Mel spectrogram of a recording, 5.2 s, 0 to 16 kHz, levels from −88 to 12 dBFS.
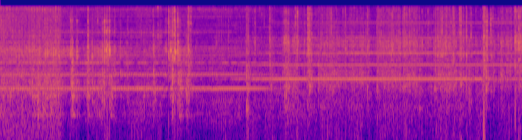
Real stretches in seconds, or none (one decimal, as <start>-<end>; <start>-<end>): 2.2-2.7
